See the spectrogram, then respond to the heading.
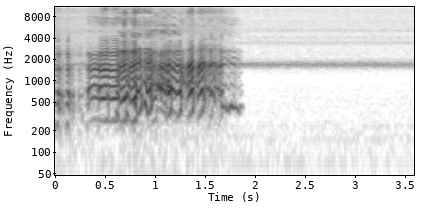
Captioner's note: ghostly Echoing Laughter Continues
